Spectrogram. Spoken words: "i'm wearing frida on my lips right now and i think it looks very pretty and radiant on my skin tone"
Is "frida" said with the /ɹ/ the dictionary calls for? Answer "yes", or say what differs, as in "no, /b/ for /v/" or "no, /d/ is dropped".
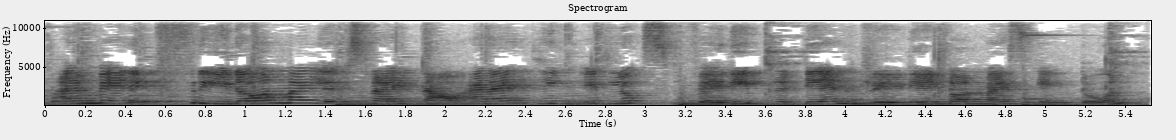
yes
